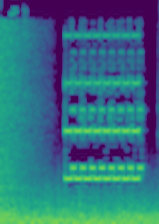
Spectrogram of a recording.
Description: There is no code.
